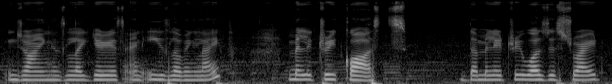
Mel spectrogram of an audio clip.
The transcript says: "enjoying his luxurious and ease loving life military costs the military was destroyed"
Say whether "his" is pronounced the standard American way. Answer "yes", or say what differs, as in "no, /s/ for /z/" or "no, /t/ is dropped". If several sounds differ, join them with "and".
yes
